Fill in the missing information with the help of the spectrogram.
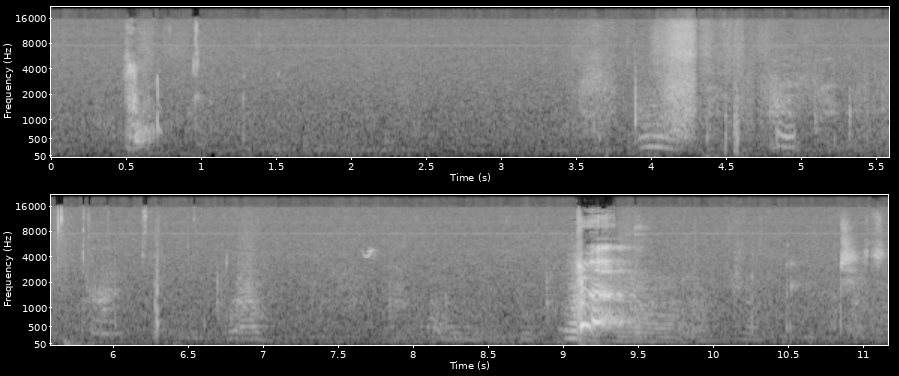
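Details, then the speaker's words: Person with painful hiccups while nannying a baby, also yawning: several short, abrupt hiccup sounds with quiet gaps, one loud and sharp near the end; some hiccups are said to really hurt. "some of these hiccups really hurt ow"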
